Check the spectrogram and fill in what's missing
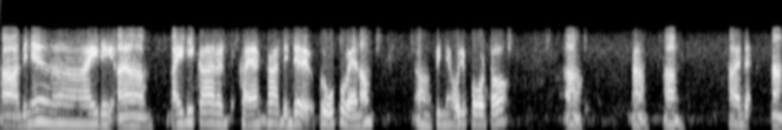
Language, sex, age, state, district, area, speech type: Malayalam, female, 30-45, Kerala, Kollam, rural, conversation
